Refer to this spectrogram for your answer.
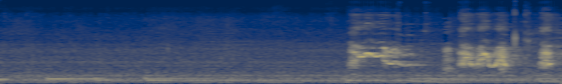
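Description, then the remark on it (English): Several dogs bark and yip behind open windows in a burst of overlapping, excited barks that starts after a few quiet seconds, fairly loud, over a low background hum. “No, just fucking asshole dogs. All day long, this fucking thing.”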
